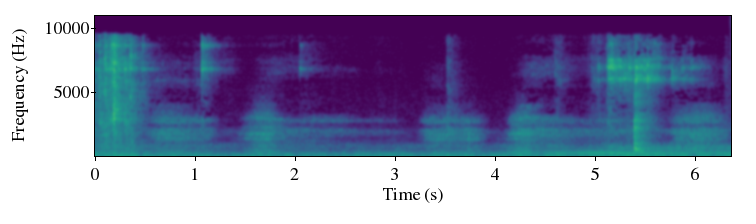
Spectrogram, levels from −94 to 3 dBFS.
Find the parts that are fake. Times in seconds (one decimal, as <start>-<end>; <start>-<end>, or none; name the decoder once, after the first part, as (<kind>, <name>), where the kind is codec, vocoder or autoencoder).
1.3-1.9 (autoencoder, DAC-VAE)

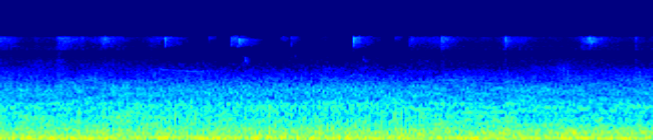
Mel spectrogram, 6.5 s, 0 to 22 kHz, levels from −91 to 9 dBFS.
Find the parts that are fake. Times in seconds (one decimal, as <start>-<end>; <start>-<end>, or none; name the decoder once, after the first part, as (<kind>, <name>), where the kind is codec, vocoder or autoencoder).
0.0-1.6 (autoencoder, DAC-VAE); 4.1-6.5

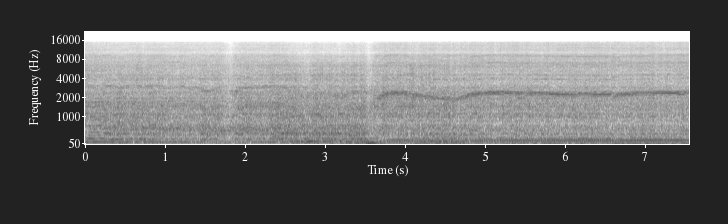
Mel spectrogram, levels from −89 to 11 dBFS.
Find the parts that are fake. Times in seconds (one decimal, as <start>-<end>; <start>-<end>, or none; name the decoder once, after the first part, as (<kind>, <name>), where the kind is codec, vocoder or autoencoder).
none

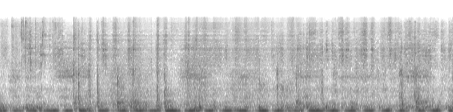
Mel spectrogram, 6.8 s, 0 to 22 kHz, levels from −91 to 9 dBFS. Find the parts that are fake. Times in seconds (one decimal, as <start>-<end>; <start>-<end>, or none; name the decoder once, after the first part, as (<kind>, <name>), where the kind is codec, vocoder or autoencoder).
1.3-4.5 (autoencoder, DAC-VAE)

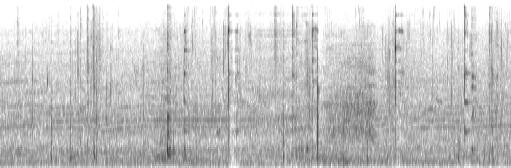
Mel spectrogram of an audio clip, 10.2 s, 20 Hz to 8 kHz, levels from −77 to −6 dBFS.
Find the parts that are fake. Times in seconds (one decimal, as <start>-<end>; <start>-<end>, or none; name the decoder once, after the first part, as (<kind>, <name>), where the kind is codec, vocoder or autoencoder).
5.1-5.9 (autoencoder, DAC-VAE)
